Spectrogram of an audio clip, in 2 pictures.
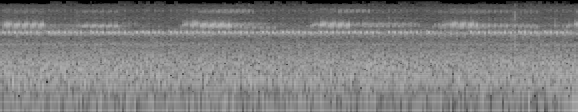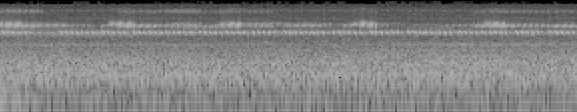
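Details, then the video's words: At night in a forest, crickets and other insects keep up a constant high-pitched trill, topped by sharper, higher chirp bursts arriving roughly twice a second, over a steady wash of insect noise. "Crickets and Insects in Forest"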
